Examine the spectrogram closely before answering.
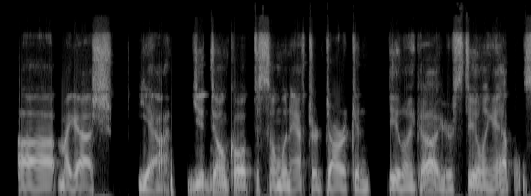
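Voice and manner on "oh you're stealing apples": put-on threatening voice, full of menace. Acting out going up to someone after dark: imitating a threatening tone. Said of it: "being all threatening".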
